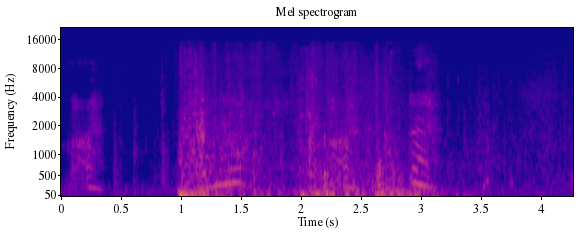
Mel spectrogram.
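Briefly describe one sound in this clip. A fist bangs hard on a glass door.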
